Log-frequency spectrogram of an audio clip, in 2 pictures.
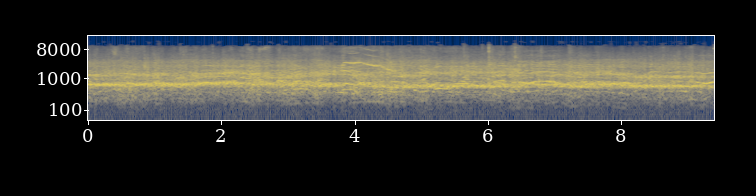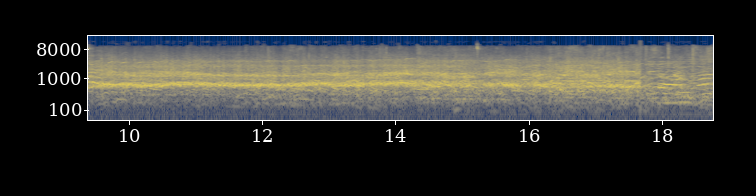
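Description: A large crowd of fans chants loudly and steadily in an open stadium.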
